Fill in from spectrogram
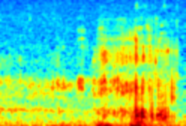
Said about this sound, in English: slurping her coffee a little bit ago.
